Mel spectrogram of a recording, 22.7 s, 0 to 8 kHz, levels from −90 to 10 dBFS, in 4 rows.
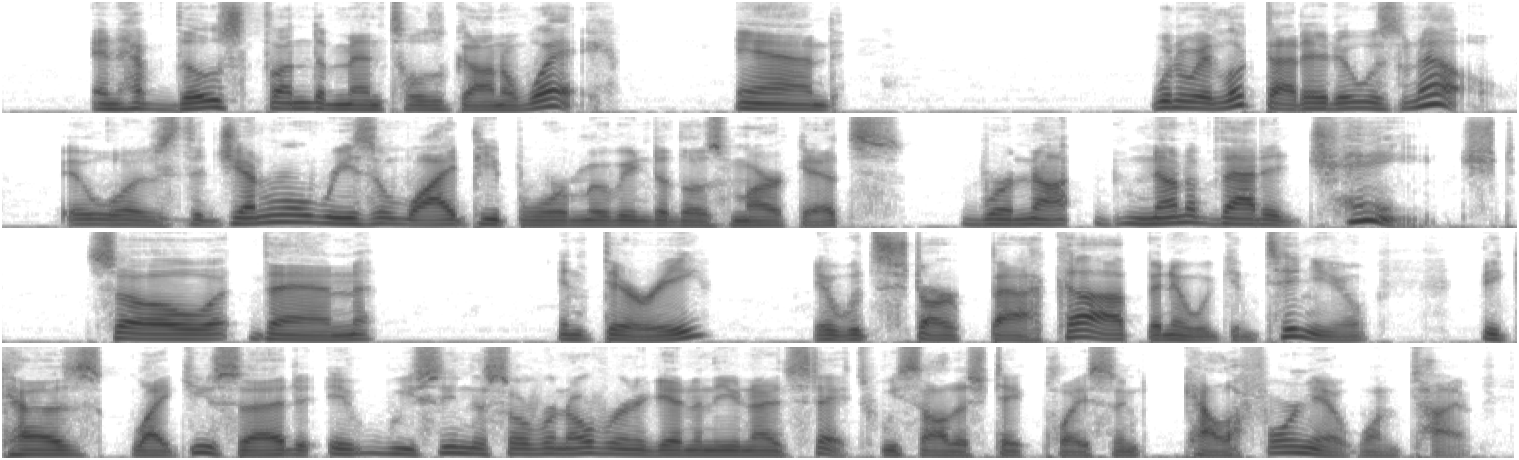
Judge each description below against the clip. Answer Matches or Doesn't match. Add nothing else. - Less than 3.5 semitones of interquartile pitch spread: Doesn't match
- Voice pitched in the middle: Doesn't match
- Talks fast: Doesn't match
